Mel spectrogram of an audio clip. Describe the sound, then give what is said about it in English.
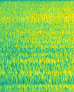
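A big direct drill approaches with lights flashing and a big flag on board, its engine droning steadily, a deep rumbling hum with a constant tonal whine running through it, with no voices over it. “So I wanted to see this big direct drill in action, and it's just coming towards us now.”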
